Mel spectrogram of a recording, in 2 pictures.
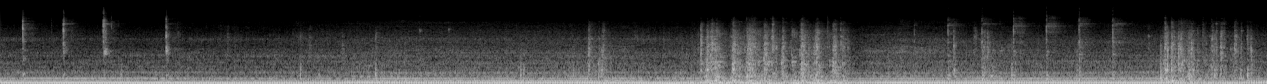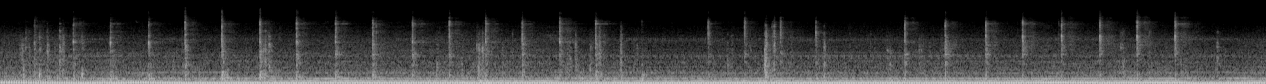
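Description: A diesel engine of an excavator rumbles steadily close by.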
